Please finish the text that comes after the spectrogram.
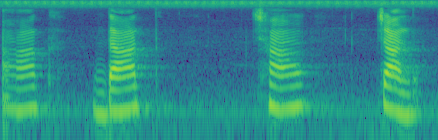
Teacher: इनका उच्चारण नाक और मुंह दोनों से होता है, जैसे आँख, दांत, छांव, चांद। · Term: अनुनासिक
